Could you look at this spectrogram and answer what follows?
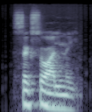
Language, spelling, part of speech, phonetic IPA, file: Ukrainian, сексуальний, adjective, [seksʊˈalʲnei̯], LL-Q8798 (ukr)-сексуальний.wav
- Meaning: 1. sexual 2. sexy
